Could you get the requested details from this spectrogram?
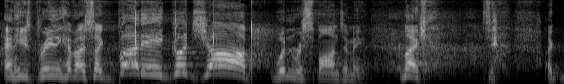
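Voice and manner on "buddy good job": loud, high, drawn-out praise; cheering shout. Retold or imitated. Dad congratulating his winded son off the slide, cheering shout. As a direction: call it out like a proud dad.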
